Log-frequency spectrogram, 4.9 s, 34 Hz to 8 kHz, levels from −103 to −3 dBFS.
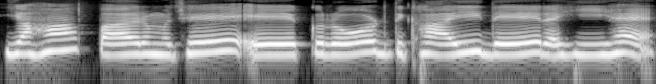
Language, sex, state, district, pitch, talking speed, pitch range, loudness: Hindi, female, Madhya Pradesh, Katni, 240 Hz, 110 wpm, 230-255 Hz, -11 LUFS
